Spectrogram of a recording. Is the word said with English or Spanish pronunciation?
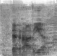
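Spanish. It is said with strong Spanish r sounds. "in Spanish is Terraria"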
